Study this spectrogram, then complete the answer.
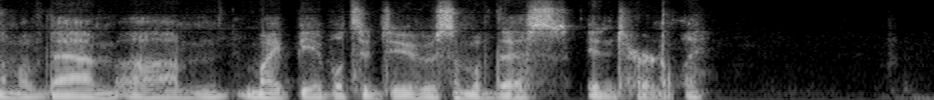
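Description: A man speaks calmly into a close microphone, heard through an online call.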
